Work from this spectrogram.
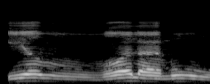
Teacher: Nah, bunyi dari zal ini kita idghamkan ke huruf dha. Jadi bunyi zalnya ini sudah tidak berbunyi lagi. · Zal bertemu dengan dha, ini makhrajnya sama. Zal ujung lidah bertemu dengan gigi seri atas, dha pun sama. Yang membedakan zal istifal sedangkan dha isti'la.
